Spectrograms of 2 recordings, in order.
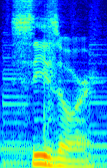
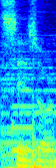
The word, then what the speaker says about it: Scizor: out of the Pokeball that's how you say it Caesar if that is how he says his name that is how his name is said Scizor it's not scior man Cesar it's definitely Cesar throw him out of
